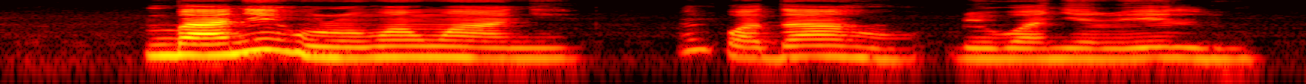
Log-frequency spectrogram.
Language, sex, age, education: Igbo, female, 30-45, tertiary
